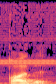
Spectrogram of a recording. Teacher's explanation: the first word is qad. We have tafkhim of qaf.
